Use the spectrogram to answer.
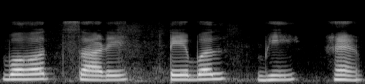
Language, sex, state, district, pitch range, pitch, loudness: Hindi, female, Bihar, Patna, 210-230 Hz, 220 Hz, -15 LUFS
